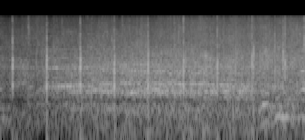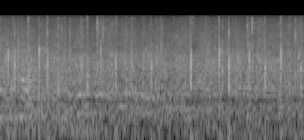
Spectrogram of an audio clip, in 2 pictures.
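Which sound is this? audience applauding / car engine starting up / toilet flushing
audience applauding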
